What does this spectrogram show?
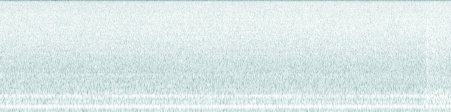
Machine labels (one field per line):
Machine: pump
